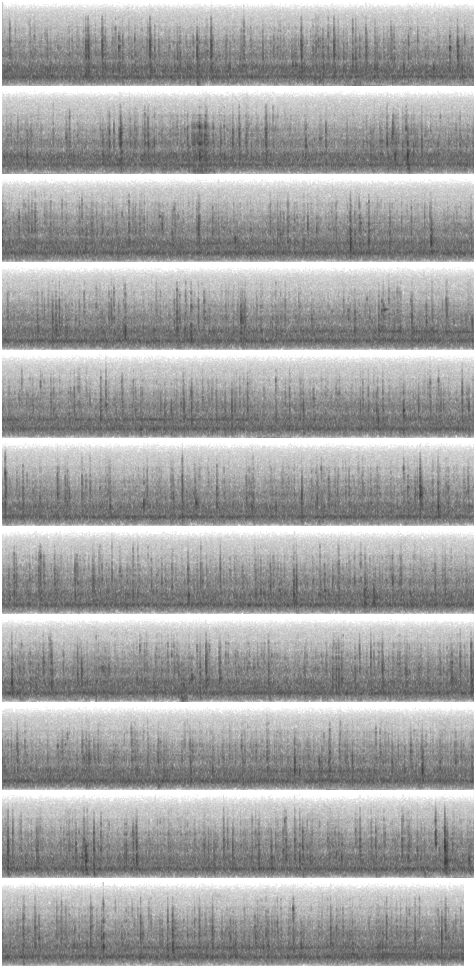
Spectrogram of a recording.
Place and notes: Grybeliai, Lithuania, tiny tiny ice
contact microphones on the list of very tiny ice...in the begining you can hear a plane flying above...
